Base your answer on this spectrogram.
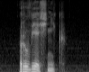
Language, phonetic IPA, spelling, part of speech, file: Polish, [ruˈvʲjɛ̇ɕɲik], rówieśnik, noun, Pl-rówieśnik.ogg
